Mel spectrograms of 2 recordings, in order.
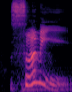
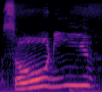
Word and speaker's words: Sonny: I mean, yeah, it's spelled with an O, but you say it like Sunny. You say it like sun. They're often the same, Marty. And you Right? should know. Not Sony.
